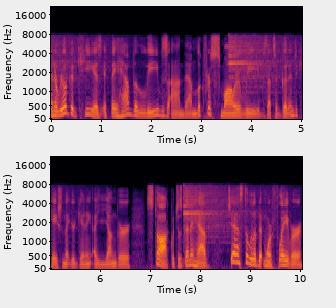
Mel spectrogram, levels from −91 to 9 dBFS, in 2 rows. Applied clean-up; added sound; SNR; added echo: none; Hi-hat; 15 dB; none.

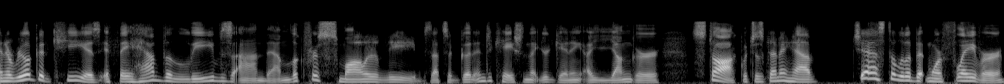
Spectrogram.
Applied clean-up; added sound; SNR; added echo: neural diffusion model UNIVERSE++.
